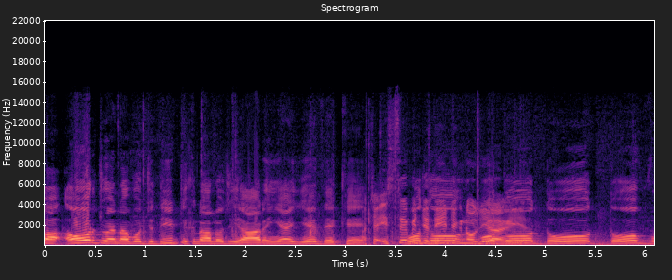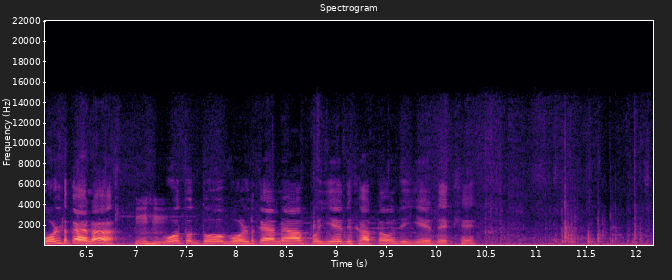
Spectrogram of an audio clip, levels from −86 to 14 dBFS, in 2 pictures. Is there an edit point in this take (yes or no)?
no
